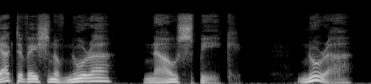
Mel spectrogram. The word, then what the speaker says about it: Noora: Noora, pronounced N O O R. Let the R carry a slight vibration, not a hard R, but a living one.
